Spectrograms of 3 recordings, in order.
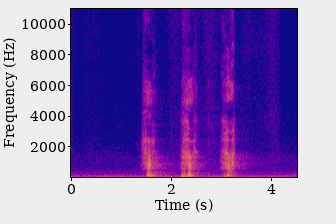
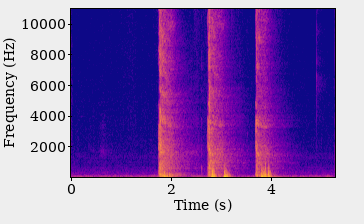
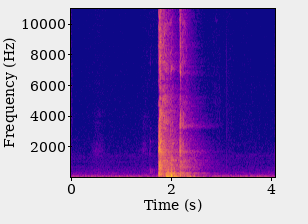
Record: {"exhalation_length": "4.5 s", "exhalation_amplitude": 4480, "exhalation_signal_mean_std_ratio": 0.41, "three_cough_length": "5.3 s", "three_cough_amplitude": 14924, "three_cough_signal_mean_std_ratio": 0.3, "cough_length": "4.1 s", "cough_amplitude": 13594, "cough_signal_mean_std_ratio": 0.29, "survey_phase": "alpha (2021-03-01 to 2021-08-12)", "age": "18-44", "gender": "Male", "wearing_mask": "No", "symptom_diarrhoea": true, "smoker_status": "Ex-smoker", "respiratory_condition_asthma": false, "respiratory_condition_other": false, "recruitment_source": "REACT", "submission_delay": "1 day", "covid_test_result": "Negative", "covid_test_method": "RT-qPCR"}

